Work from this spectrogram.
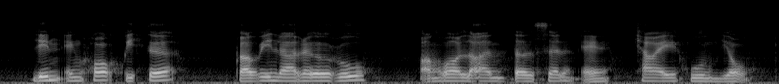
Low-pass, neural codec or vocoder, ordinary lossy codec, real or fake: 7.2 kHz; autoencoder, 22.05 kHz, a latent of 192 numbers a frame, VITS, trained on many speakers; none; fake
